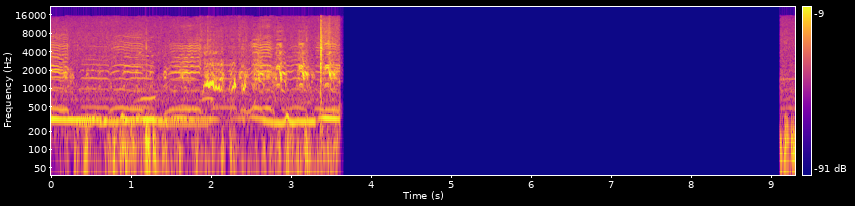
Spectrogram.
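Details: Sparring greater prairie chicken males boom on a Nebraska Sandhills lek in April before females arrive; about three seconds of low droning hoots layered with busy cackles, followed by a long silence and a brief return.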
